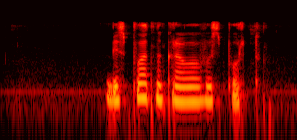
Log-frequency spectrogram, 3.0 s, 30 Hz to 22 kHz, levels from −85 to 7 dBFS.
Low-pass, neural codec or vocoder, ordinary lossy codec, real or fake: none; none; none; real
